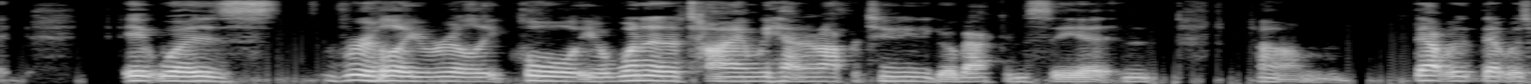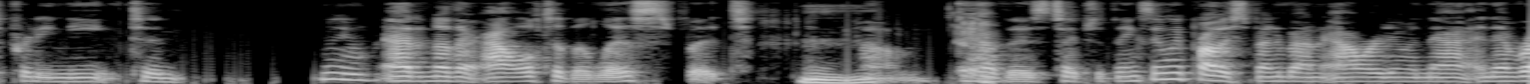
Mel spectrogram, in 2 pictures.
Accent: New Jersey, United States; But I mean, growing up in New Jersey, you know, I can remember, you know, 100 degree days with 100% humidity

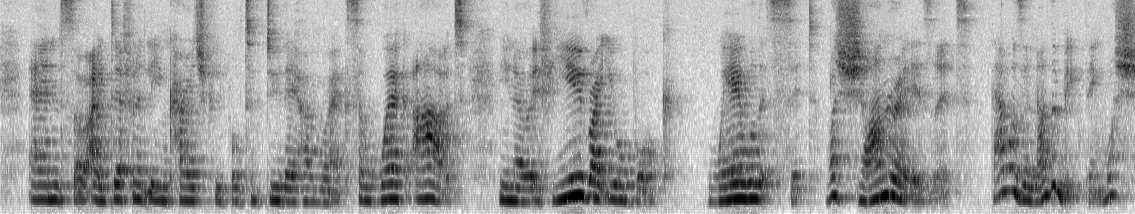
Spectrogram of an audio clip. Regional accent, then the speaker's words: Zimbabwe; now in Australia; because I'm Zimbabwean and I'm Australian and I live in Australia and I hadn't been seeing a lot of books by people like me.

